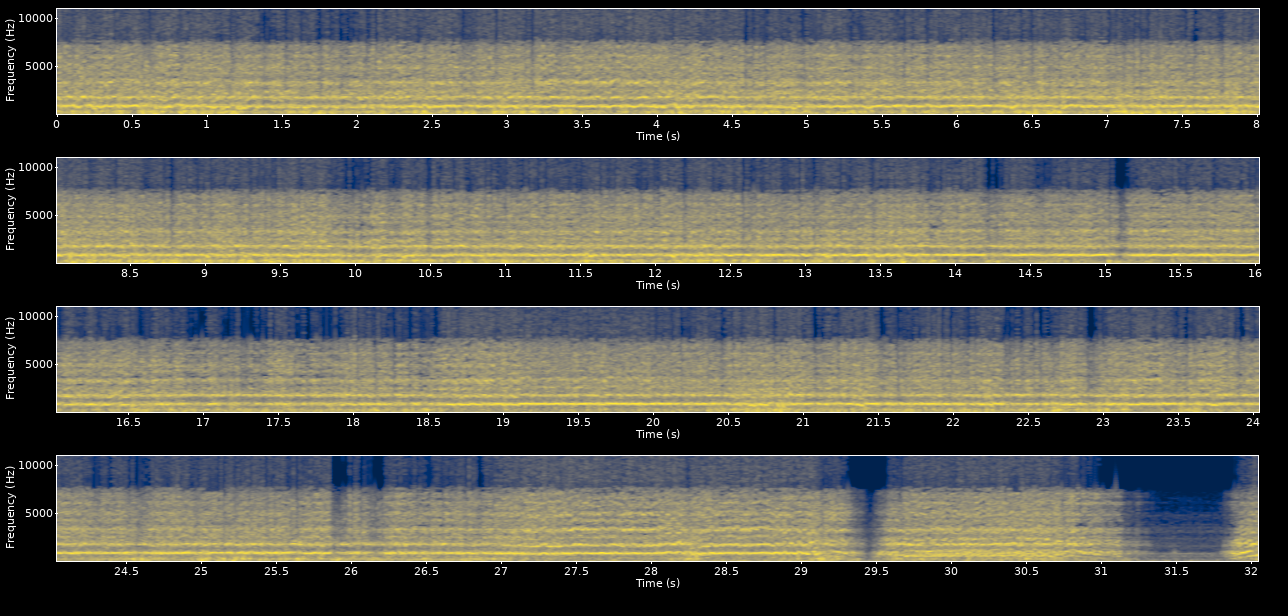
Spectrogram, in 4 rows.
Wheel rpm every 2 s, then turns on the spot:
230, 220, 220, 230, 230, 230, 230, 240, 230, 230, 230, 230, 230, 220, 150, 90.
28-30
